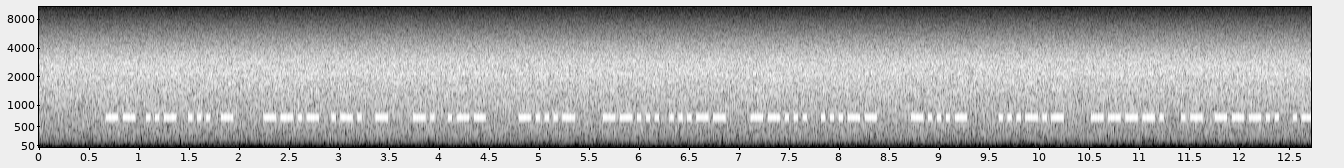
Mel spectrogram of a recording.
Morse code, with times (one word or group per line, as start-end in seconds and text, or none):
0.7-1.9 MUST
2.2-3.5 QRT
3.7-4.5 NW
4.8-5.4 <BT>
5.6-6.9 73
7.1-8.4 73
8.7-9.3 <BT>
9.6-10.2 <SK>
10.5-12.7 …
